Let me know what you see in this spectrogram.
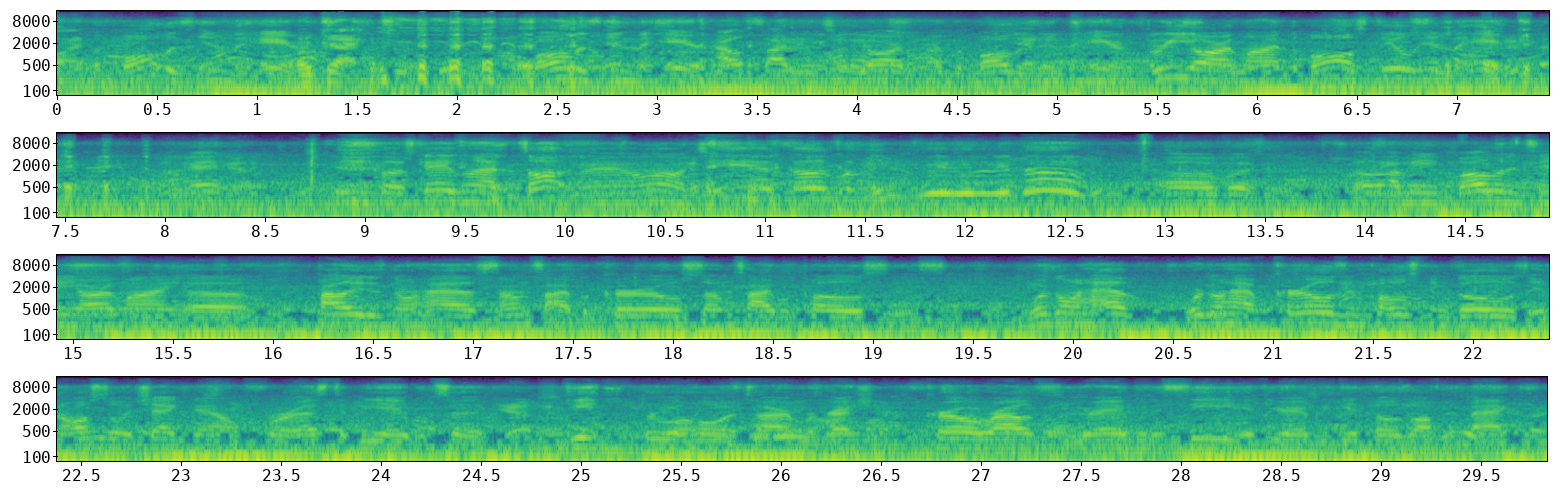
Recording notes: The start of Big 12 Football Media Days live from Dallas. Live from Big 12 Media Day.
